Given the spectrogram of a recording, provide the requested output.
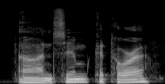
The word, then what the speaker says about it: Simchat Torah: Our last podcast that Don and I did together was on Simchat Torah. Did I say that right, Don? – Yep, sure did.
